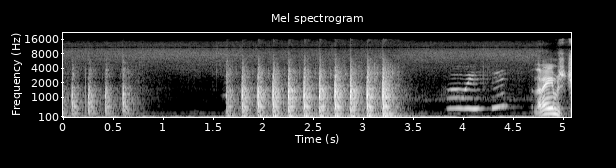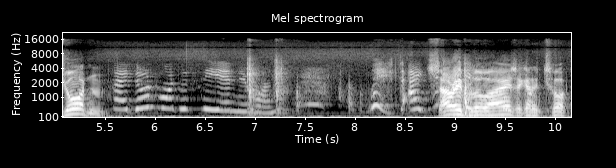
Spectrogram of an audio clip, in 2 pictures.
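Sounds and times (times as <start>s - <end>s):
knuckles knocking on wooden door of a houseboat on the Nile: 0.0s - 0.8s, 1.6s - 3.5s, 9.0s - 9.5s
speech: 4.8s - 5.6s, 8.8s - 10.1s.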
